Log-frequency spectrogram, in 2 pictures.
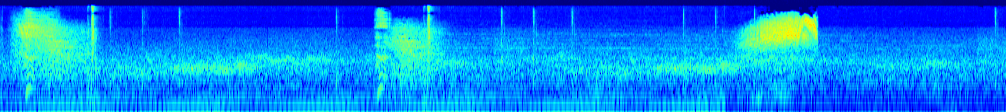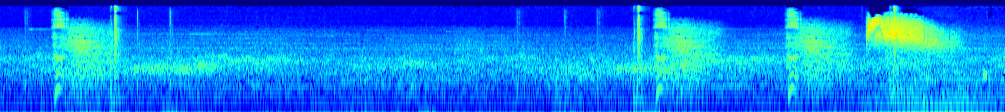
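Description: A lightsaber whooshes as it swings.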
